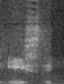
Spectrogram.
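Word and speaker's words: Eesti: Yeah, I have just been corrected by my brother about the pronunciation of SD. It's actually Easty.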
